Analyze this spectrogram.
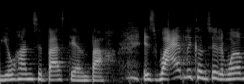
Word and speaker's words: Johann Sebastian Bach: Bach this is how you say his name Johann Sebastian Bach is widely considered one of the most influential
